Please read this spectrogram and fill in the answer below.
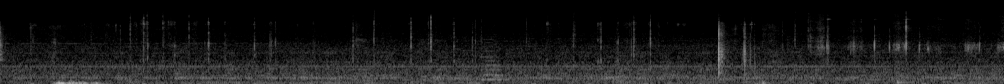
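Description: Small plastic clicks and taps as an emergency-stop push button and its contact blocks are handled and fitted together on a cutting mat, with a low bump about half a second in and a sharper click about seven seconds in.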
